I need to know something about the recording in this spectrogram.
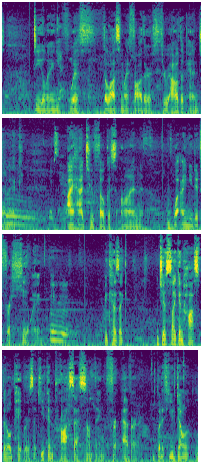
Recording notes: Recorded at Campesino Coffeehouse, Houston.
